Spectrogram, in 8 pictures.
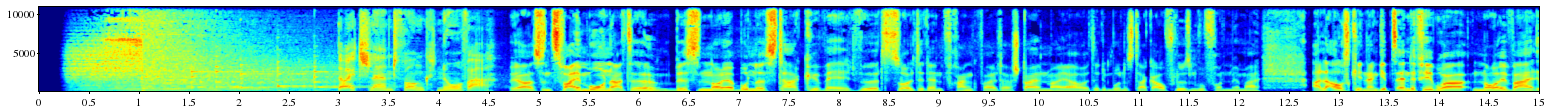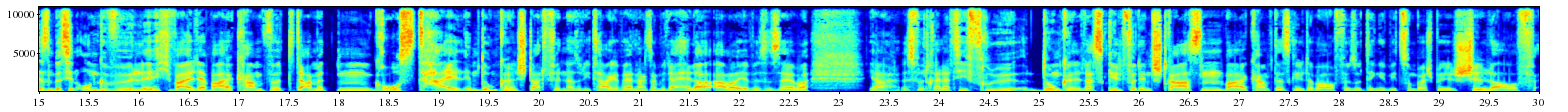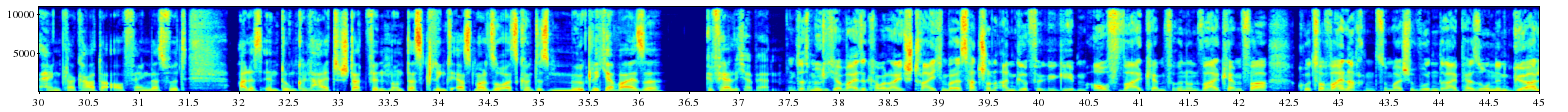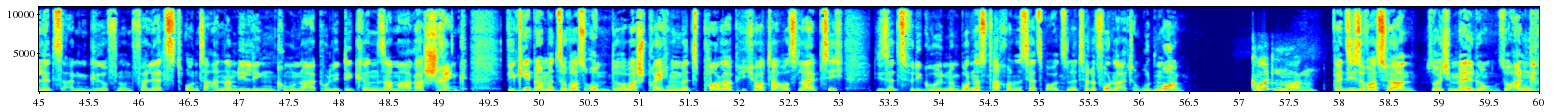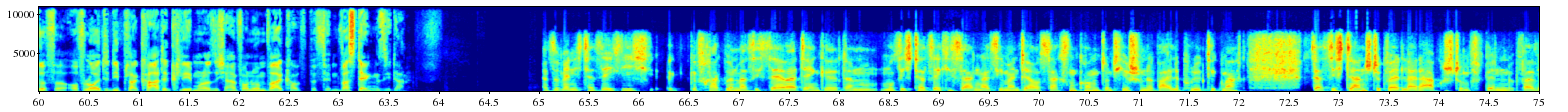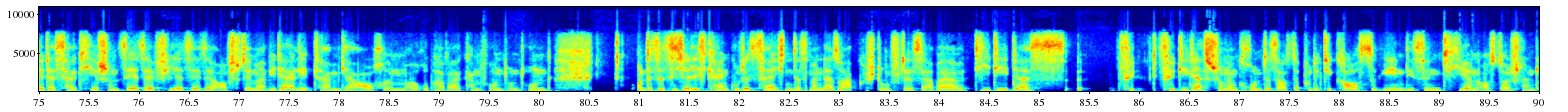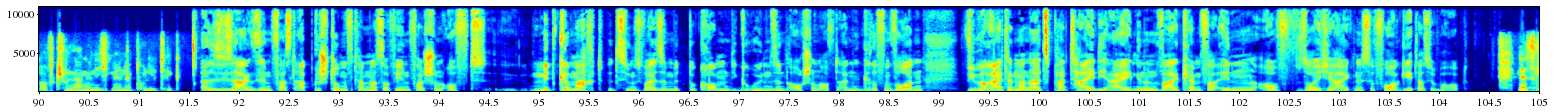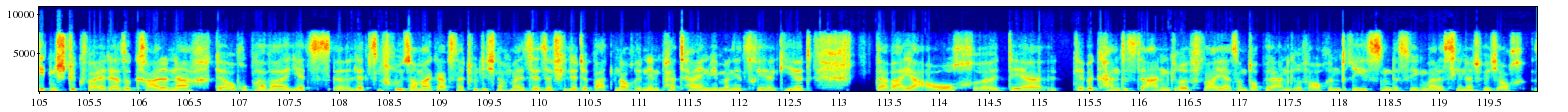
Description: Gut recherchiert, persönlich erzählt – das ist die Reportage von Deutschlandfunk Kultur.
